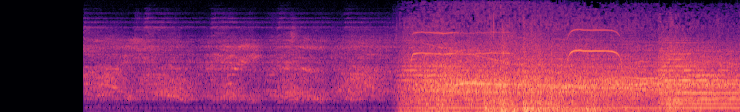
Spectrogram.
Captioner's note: London clock sounding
